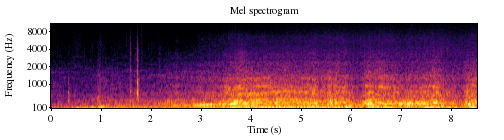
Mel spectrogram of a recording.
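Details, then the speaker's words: Mercury 150 outboard on a Wellcraft Sportsman 180, restarted after quitting: hard revving with a wavering, surging, stumbling pitch that won't hold steady, missing under throttle. Owners think the spark plugs need changing; not confirmed. "It's not happy. All right. All right. Yeah. Well, I'm glad we're going back to the ramp. Uh-oh. Now it's yelling at me."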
